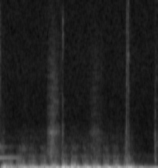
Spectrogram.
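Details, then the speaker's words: Newly installed engine that ran fine until a pop/hiss while revving: starter turns it with uneven low chugging beats but it never catches, even with more gas; still feels like it has compression, owner suspects spark, fuel, head gasket or one dead cylinder. "Anyway, now it won't start, but it feels like it still has compression, and it might be a spark or a fuel issue. And maybe it is still like a head gasket or something."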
